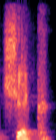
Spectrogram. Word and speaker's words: chic: We don't say chic. Se escribe C-H-I-C. But if I'm not mistaken, it's a French word.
